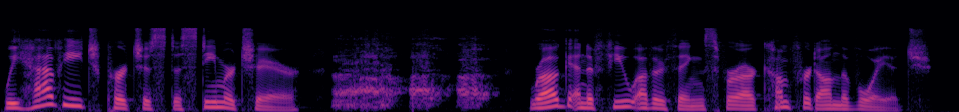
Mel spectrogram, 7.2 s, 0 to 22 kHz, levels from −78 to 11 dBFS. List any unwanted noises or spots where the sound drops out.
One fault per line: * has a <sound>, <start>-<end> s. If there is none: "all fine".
* has a laugh, 2.5-3.8 s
